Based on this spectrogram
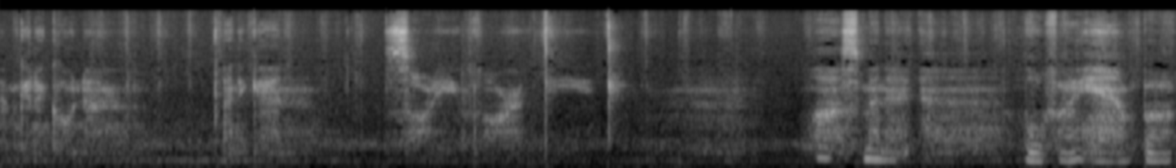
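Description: Whispering in a gentle tone, a woman speaks at a very slow pace with long, frequent pauses over noticeable background noise. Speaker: vlogger. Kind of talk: casual vlog chat. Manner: gentle whispered sign-off. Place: home room. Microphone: phone near.

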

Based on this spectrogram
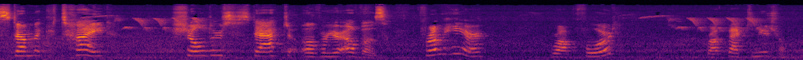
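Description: Long, frequent pauses from a woman with a high pitch and lively intonation, at a fairly slow pace over noticeable background noise. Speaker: fitness instructor. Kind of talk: guided home workout demo, cueing exercises. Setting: home video recording. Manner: brisk, directive, encouraging; clipped, rhythmic counting cues. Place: garden. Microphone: camera far.

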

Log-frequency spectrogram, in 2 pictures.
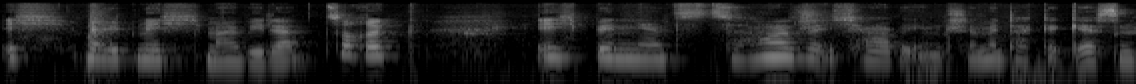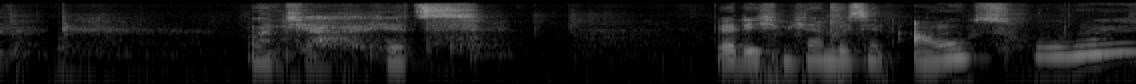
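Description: A somewhat breathy woman talks at a fairly slow pace with ordinary pitch variation. Her speech has long, frequent pauses over light background noise. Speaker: vlogger. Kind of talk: casual vlog chat. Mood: cheerful, relaxed. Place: home room. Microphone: phone near.

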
